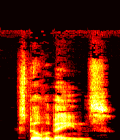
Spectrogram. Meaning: To reveal a secret; to disclose information
- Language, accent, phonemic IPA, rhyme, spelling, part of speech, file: English, Australia, /ˌspɪl ðə ˈbiːnz/, -iːnz, spill the beans, verb, En-au-spill the beans.ogg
